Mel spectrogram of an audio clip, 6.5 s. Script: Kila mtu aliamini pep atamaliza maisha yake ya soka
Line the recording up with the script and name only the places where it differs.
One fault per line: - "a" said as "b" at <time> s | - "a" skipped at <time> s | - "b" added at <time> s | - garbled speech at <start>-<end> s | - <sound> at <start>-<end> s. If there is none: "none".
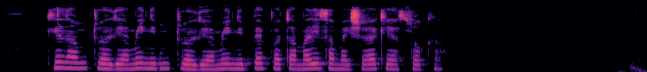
- "mtu aliamini" added at 1.6 s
